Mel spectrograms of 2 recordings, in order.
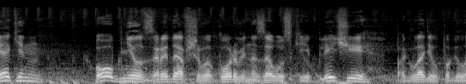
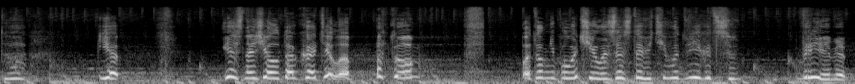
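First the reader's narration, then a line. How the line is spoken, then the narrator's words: Sobbing. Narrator (Russian): Корвин всхлипнул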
